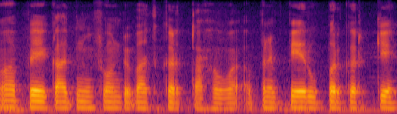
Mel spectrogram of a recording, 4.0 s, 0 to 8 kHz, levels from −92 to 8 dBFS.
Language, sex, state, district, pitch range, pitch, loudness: Hindi, male, Bihar, Samastipur, 110-115 Hz, 115 Hz, -19 LUFS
